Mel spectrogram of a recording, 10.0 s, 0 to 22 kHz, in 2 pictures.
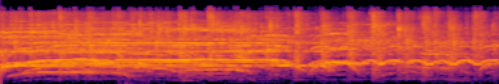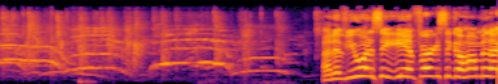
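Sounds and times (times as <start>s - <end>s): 
live crowd cheering and shouting to vote for a contestant: 0.0s - 8.0s
speech: 8.2s - 9.9s.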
